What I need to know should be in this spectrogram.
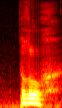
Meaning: plough, plow
- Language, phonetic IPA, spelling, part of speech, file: Belarusian, [pɫux], плуг, noun, Be-плуг.ogg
